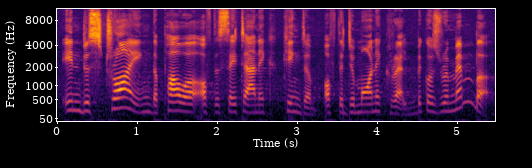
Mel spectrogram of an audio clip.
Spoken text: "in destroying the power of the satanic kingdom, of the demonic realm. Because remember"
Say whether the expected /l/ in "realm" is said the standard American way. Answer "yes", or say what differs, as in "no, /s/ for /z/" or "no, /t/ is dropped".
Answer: yes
